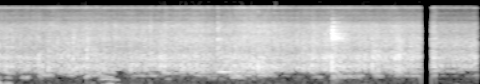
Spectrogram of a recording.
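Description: Chopped cabbage is added to a pan already holding turmeric and tomato and fries there. It gives a steady, moderately loud hiss and sizzle with a few faint ticks and a brief cutout near the end.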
